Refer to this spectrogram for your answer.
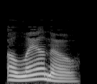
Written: alano

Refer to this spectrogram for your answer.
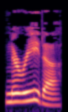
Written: nereida

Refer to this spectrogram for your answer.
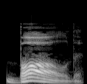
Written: bald

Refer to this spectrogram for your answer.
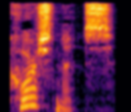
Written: coarseness

